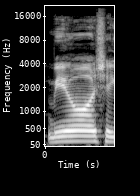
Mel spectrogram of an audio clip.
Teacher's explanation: نون ساکن ہے، نون ساکن کے بعد شین ہے تو یہاں پہ کیا کریں گے، اخفا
